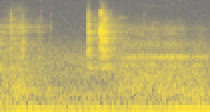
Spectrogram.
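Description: Two light clicks about a second in as an RF Elements horn antenna and its plastic parts are handled, over a faint steady low hum.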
